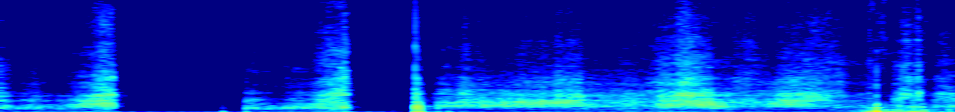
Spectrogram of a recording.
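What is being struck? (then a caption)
Small cardboard box. Long dark-painted nails scratch across the surfaces of a hand-sized, hollow, printed cardboard Game Boy retail box held close to the microphone, producing soft, bright rasping strokes. Three sharp taps on the box stand out, the last two close together near the end.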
